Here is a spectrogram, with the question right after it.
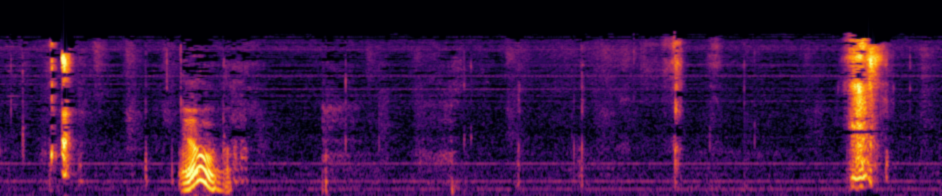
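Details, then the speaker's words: Young boy with hiccups: a few short, abrupt catching sounds spaced several seconds apart, one louder and voiced; hiccups not yet going away. "The orange has hiccups. You alright, buddy? You got hiccups, little man? Yeah. They going away yet? No."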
